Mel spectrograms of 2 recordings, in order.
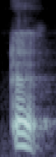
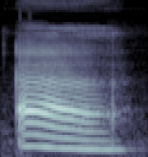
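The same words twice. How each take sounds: First: ए clipped short and quick; short vowel. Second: Vowel in ए stretched long and slow. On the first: Teacher showing students the short vowel, said quickly. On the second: Teacher showing students the long vowel, stretched out slowly. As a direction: draw the ए out into a long open vowel. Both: Shown as a demonstration. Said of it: "यहाँ पे आपको difference समझना है".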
